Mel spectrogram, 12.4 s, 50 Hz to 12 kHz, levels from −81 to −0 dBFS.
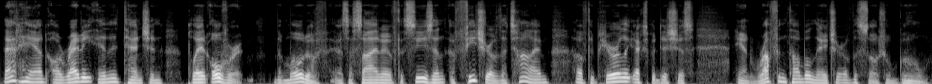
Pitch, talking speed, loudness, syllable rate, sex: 115 Hz, 165 wpm, -19 LUFS, 5.0 syllables/s, male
